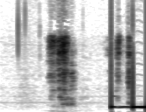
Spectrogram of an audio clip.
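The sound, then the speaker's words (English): A Skype call tone: a steady, loud mid-pitched beep that starts with a sharp click, gets a second click partway through and keeps sounding to the end, after a brief soft rustle. “so if anybody doesn't know the Skype like ringtone sounds like a sonar beep.”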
